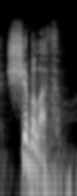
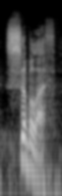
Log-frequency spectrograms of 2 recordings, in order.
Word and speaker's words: shibboleth: to pronounce the word shibboleth shibboleth is pronounced with an sh but the people of ephraim have an accent and they can't make the sh sound so they end up saying sybileth and when they do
